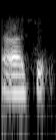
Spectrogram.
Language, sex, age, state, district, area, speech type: Tamil, female, 18-30, Tamil Nadu, Thoothukudi, rural, conversation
